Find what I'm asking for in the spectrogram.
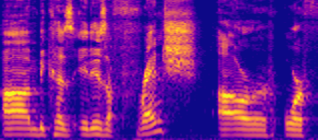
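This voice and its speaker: A man talking casually about tabletop games in a relaxed, conversational way. He rambles and restarts his sentences, and his voice sits at an ordinary middle pitch. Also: takes it slowly, clear, resonant tone. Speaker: co-host. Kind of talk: casual board game discussion.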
